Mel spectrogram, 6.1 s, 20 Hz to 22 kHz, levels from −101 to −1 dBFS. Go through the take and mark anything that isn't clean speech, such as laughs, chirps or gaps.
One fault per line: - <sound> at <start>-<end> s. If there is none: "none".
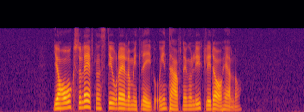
none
